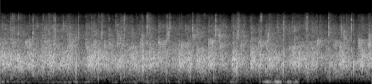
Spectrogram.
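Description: Audience applause welcomes two musical guests at an opera production event: dense, steady clapping from many hands continues without a break throughout.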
